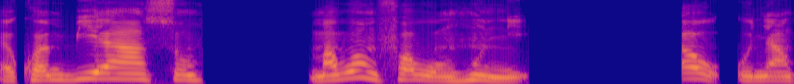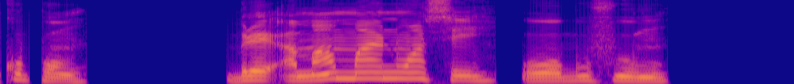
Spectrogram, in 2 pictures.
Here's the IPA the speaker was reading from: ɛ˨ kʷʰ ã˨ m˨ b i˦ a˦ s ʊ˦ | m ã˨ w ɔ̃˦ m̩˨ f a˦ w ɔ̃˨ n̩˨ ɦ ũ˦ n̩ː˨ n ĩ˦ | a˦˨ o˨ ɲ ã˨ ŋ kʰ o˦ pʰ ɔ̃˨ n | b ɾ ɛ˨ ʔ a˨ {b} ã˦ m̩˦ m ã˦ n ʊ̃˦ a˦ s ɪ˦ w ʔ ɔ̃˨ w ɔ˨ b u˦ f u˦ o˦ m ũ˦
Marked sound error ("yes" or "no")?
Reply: yes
